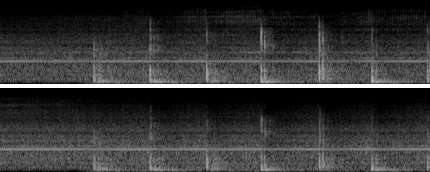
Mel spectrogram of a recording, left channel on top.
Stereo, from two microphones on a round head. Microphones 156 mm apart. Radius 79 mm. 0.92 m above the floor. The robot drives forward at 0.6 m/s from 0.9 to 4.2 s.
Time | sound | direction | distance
0.9 | footsteps | 20° left (ahead or behind) | 4 m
